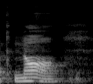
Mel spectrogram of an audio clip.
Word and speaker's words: Kanawha: Because the W is silent.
